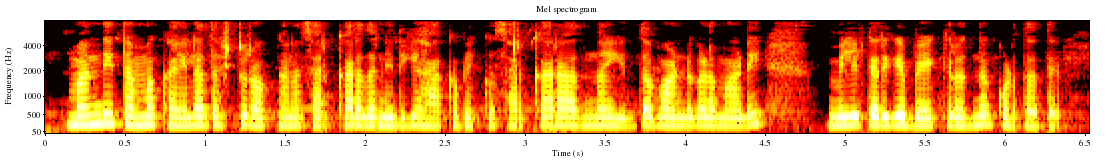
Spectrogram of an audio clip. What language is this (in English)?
Kannada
